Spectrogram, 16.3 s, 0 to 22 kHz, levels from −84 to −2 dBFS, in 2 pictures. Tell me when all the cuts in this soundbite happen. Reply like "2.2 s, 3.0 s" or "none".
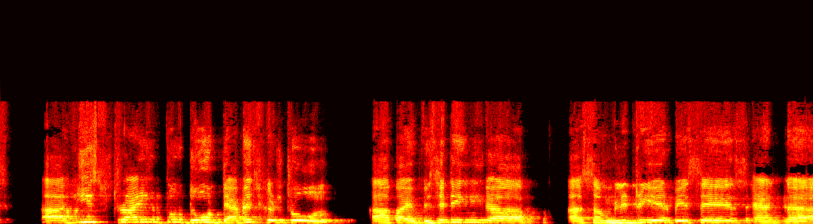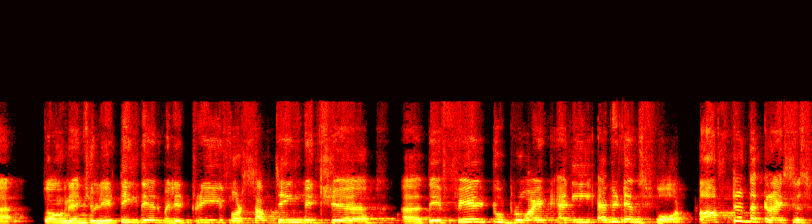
15.0 s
